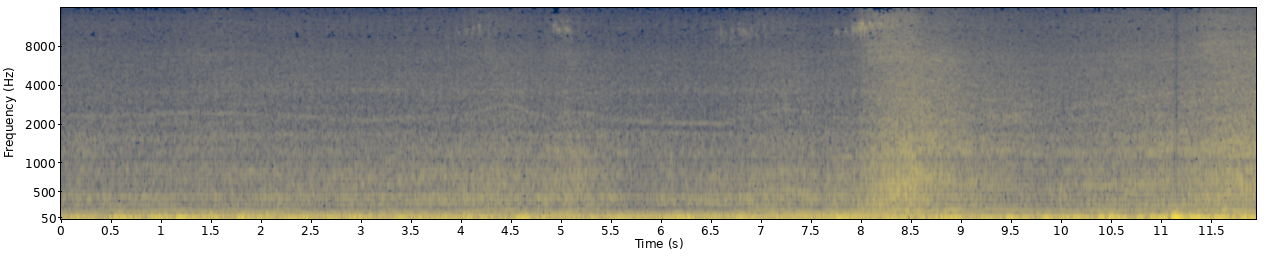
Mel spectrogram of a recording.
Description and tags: Car motor engine
vehicle, acceleration, race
